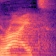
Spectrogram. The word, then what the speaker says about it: write: To write down. Vous savez que le W ne se prononce pas, hein? Ok? Vous l'écrivez, mais vous ne le prononcez pas.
